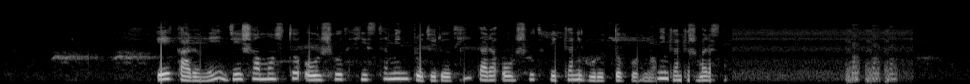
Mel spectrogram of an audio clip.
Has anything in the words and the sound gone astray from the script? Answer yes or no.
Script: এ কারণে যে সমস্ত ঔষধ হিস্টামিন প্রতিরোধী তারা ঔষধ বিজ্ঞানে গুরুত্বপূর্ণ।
yes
